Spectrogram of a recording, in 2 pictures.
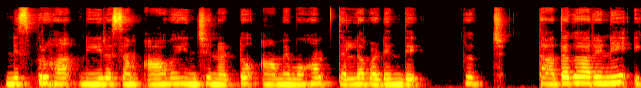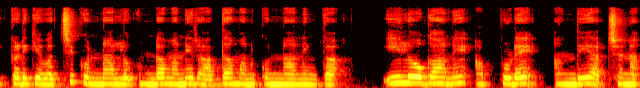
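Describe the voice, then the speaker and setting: A woman narrating a family novel in a steady storytelling read. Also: a little high. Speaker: audiobook narrator.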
